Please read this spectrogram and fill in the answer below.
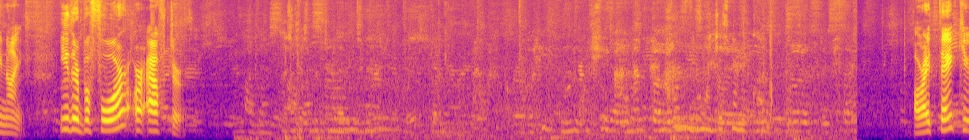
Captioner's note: students murmuring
